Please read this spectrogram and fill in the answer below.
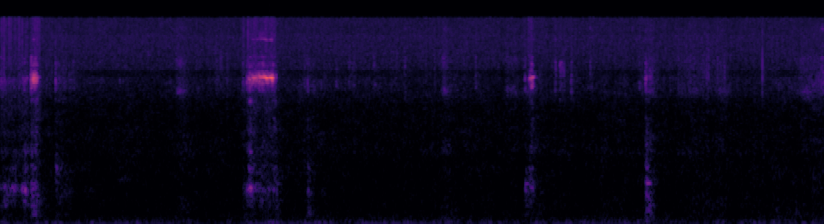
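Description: Near silence broken by a few faint scrapes and taps of a soldering iron working on a circuit board, the loudest about two and a half seconds in.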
